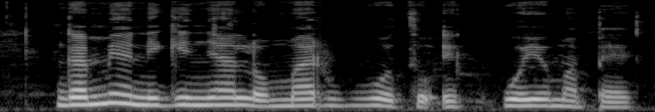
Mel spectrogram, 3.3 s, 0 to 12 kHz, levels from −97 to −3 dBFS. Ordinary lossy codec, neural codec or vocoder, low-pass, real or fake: none; vocoder, 24 kHz, 100 mel bands, Vocos; none; fake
